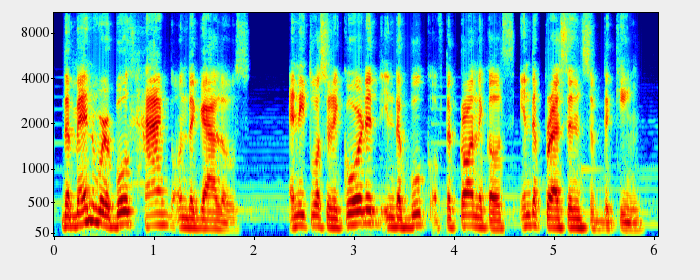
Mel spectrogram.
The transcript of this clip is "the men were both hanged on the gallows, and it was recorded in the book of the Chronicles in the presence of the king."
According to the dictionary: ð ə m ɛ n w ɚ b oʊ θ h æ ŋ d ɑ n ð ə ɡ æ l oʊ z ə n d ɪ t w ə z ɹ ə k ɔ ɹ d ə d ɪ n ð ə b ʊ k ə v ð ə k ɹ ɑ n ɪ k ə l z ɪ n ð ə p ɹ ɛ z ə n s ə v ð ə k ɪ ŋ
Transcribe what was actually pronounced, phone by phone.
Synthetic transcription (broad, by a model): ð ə m ɛ n w ɚ b oʊ θ h æ ŋ d ɑ n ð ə ɡ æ l oʊ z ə n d ɪ t w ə s ɹ ə k ɔ ɹ d ə d ɪ n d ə b ʊ k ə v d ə k ɹ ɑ n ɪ k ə l s ɪ n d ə p ɹ ɛ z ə n s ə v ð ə k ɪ ŋ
